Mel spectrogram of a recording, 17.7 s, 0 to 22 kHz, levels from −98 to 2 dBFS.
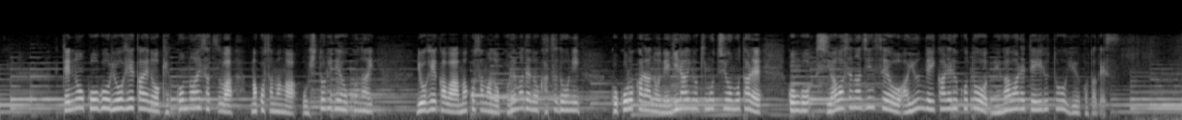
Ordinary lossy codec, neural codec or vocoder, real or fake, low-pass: none; none; real; none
